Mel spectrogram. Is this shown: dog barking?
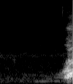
yes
